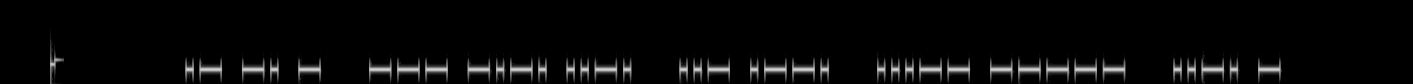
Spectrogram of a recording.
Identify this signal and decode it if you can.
Morse code, heard as a keyed tone, about 17 wpm, 700 Hz. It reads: ANT OCF UP 30 FT
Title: Practice QSO - Exchange 2 - Info - 17wpm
